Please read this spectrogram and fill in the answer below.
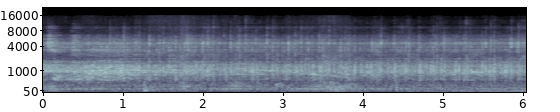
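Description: An audience applauding steadily: a dense patter of many hands clapping, with some voices mixed in.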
